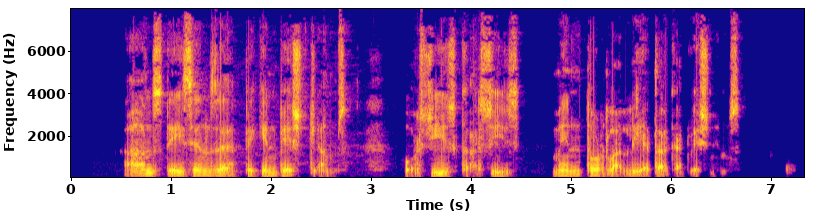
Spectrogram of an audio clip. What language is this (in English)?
Erzya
